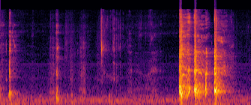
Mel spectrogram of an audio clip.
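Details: Adult coughing during ice-eating ASMR: a quick run of three sharp coughs after faint crunching of ice.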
